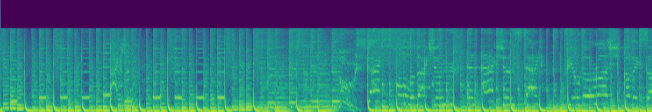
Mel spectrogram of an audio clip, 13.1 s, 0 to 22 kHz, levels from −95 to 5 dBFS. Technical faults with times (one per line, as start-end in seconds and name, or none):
none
